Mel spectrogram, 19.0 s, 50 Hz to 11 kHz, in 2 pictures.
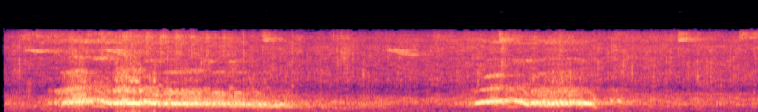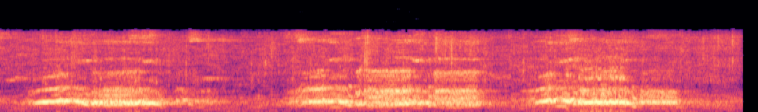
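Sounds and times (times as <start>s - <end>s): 
howler monkey calling: 0.6s - 3.8s, 5.9s - 7.9s, 9.7s - 18.1s.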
